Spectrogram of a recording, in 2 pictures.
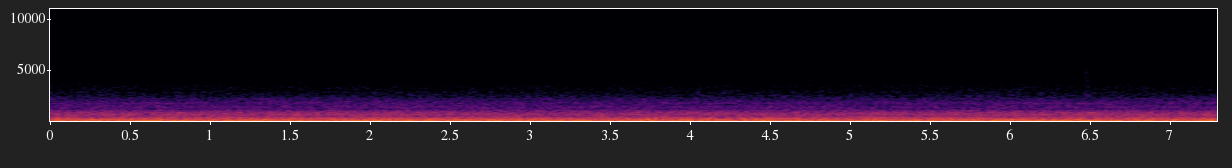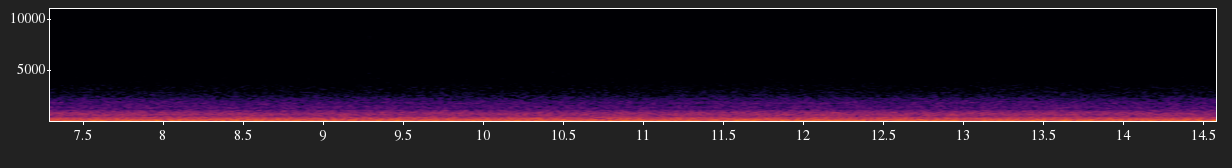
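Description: A high-speed electric train rumbles along the rails at speed, heard from inside the cab.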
